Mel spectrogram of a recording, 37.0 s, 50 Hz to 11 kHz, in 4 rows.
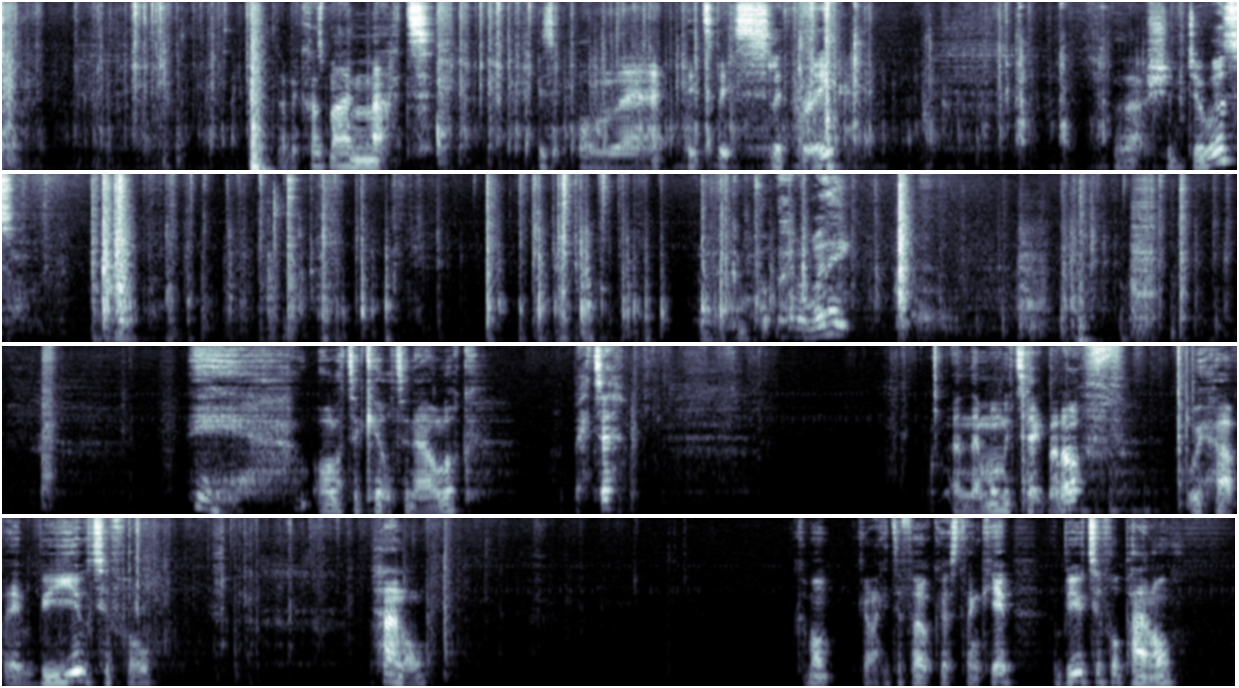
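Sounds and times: craft materials rustling: 0.0s - 18.6s, 25.1s - 32.3s.

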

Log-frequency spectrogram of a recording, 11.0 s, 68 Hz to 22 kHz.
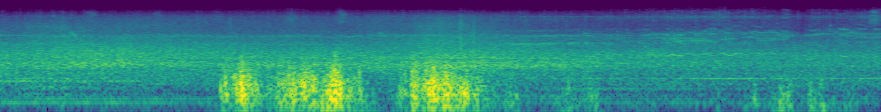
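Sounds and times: faint electric motor whine: 0.0s - 11.0s
wind buffeting microphone: 2.8s - 7.7s.

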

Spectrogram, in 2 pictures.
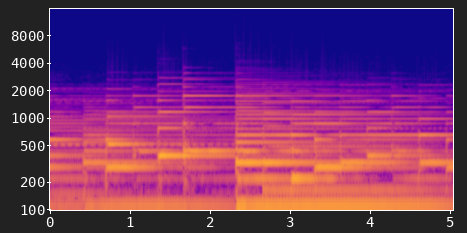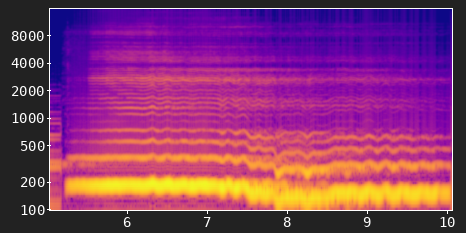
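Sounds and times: loud hummed vocal note: 5.2s - 10.0s.

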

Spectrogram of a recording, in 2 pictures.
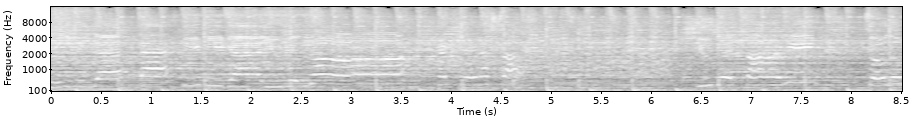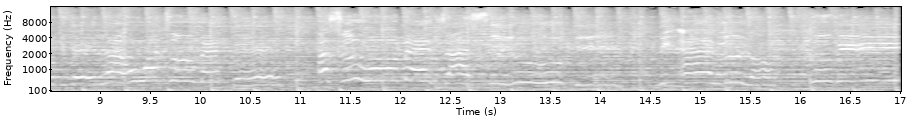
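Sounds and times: woman singing: 0.0s - 5.1s, 6.2s - 17.0s
drums beating: 0.0s - 17.0s
pop rock band playing: 0.0s - 17.0s.

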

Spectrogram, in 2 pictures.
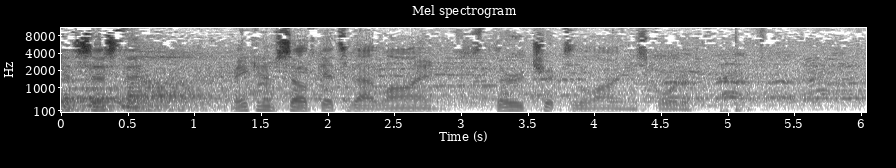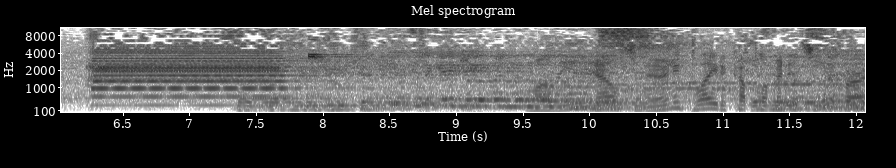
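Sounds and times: arena horn buzzy tone: 6.2s - 8.2s.

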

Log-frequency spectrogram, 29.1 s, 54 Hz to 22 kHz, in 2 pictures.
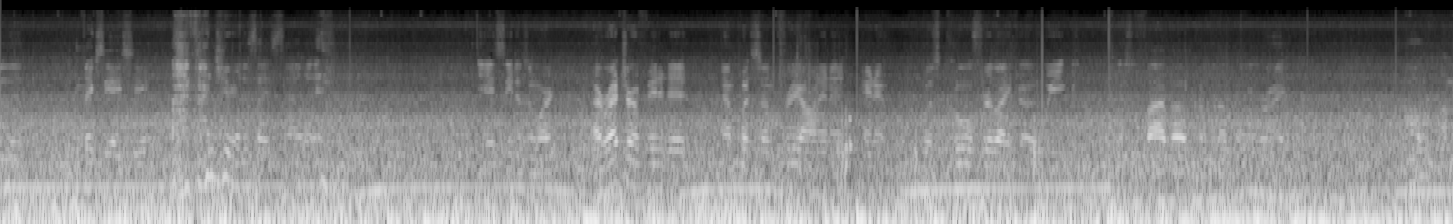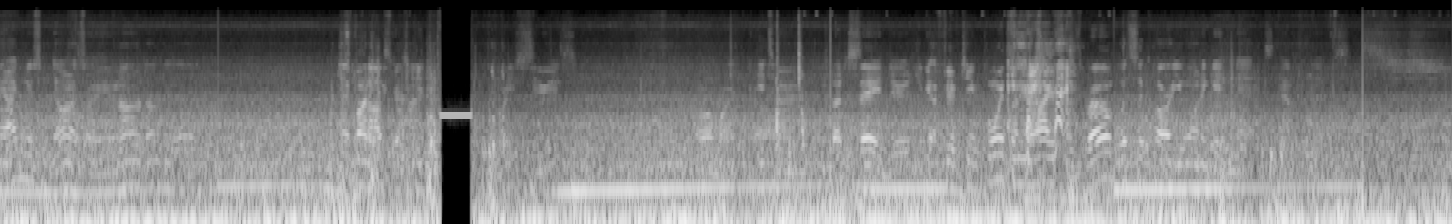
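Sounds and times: road and engine noise in car: 0.0s - 29.0s
censor bleep: 18.9s - 19.3s.

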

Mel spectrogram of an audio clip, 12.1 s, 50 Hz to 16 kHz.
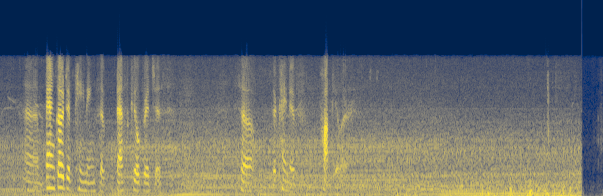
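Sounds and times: boat engine running: 0.0s - 11.6s
faint outdoor background: 0.0s - 12.0s.

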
